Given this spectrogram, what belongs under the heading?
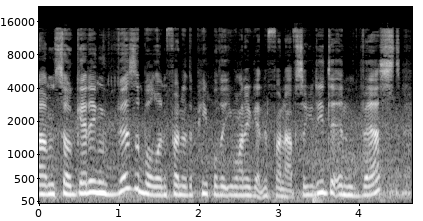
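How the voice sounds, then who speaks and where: A woman talks at a medium pitch with ordinary pitch variation. It is a normal speaking voice. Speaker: business coach and livestreamer. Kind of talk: live-stream talk to viewers. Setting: in a parked car.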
